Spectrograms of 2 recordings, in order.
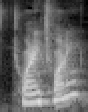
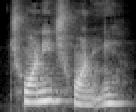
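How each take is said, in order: First: TWENTY TWENTY rising sharply as a question; double-check TWENTY TWENTY with an upturned end. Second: Said in the usual way. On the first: Real, not acted. Vlogger double-checking the year she just gave, questioning.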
